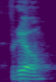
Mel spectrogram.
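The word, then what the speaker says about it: frío: us which syllable distress it tells us to separate our vowel sounds so we want to have an e sound and we haven't we want to have an o sound here that's not the case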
